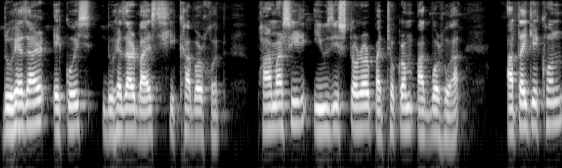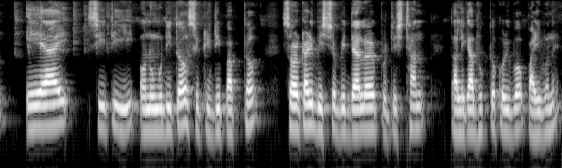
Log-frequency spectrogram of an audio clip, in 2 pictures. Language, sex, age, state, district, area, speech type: Assamese, male, 45-60, Assam, Golaghat, urban, read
